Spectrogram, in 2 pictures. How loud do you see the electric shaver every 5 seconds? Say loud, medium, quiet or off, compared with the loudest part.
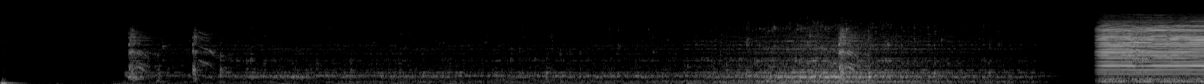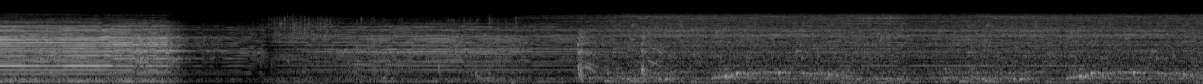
off, off, loud, quiet, quiet.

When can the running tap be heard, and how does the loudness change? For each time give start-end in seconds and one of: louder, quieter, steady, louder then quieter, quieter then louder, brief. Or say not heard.
0.0-10.7 louder
14.6-24.0 louder.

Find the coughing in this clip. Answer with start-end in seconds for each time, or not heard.
1.2-2.2, 8.3-8.8, 17.8-18.7.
